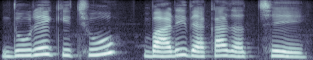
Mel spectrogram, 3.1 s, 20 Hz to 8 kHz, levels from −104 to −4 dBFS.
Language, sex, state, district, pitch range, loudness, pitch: Bengali, female, West Bengal, Cooch Behar, 225-285 Hz, -18 LUFS, 250 Hz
